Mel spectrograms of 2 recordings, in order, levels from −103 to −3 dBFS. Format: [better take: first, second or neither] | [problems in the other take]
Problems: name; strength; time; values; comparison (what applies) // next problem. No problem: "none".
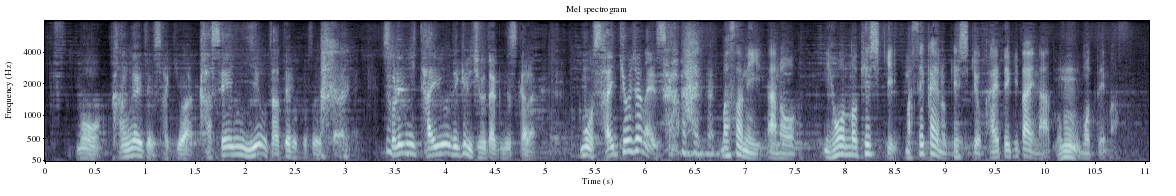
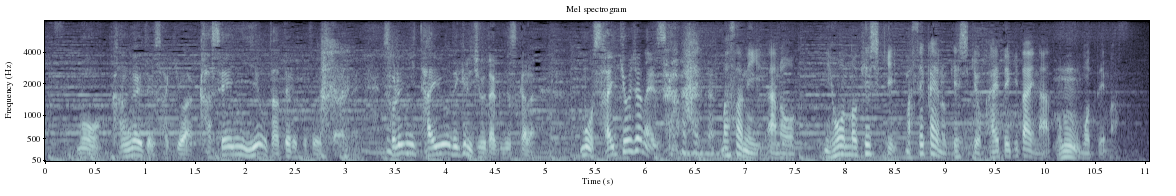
second | noise reduction (neural separator model SepFormer DNS4)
